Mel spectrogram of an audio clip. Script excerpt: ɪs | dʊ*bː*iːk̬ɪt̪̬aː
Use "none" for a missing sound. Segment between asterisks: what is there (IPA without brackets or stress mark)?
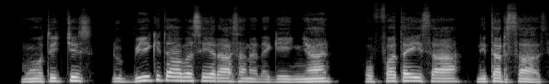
bː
